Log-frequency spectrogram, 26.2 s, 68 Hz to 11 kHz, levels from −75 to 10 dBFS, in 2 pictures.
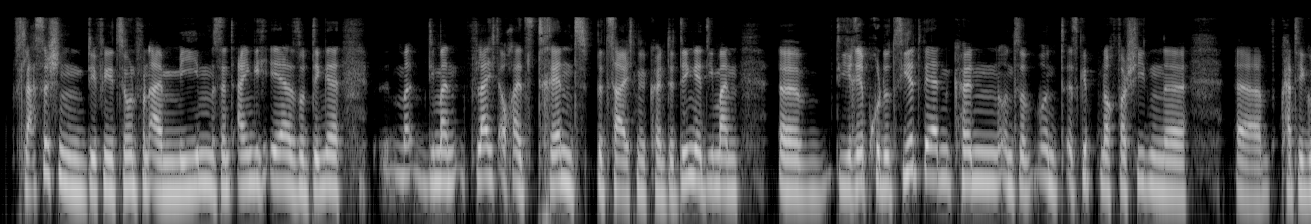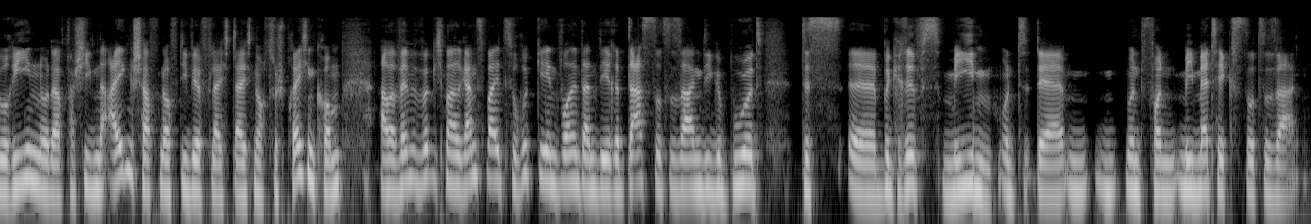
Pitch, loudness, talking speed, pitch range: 155 Hz, -16 LUFS, 165 wpm, 145-170 Hz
